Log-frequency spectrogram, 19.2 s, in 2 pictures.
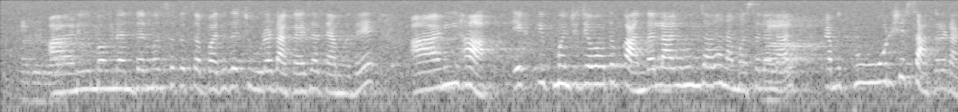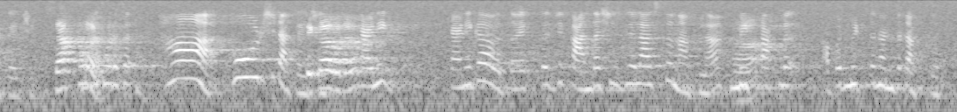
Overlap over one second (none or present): none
